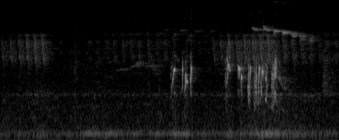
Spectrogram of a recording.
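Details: Streak-eared bulbul singing bursts of quick, slurred, bubbling notes, the second burst longer and busier, with pulsed buzzy insect trills before and overlapping and a faint low hum throughout.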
